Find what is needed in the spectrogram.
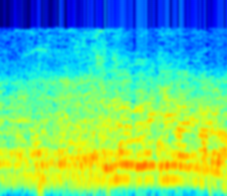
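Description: A crowd of men shouting and chattering, many voices overlapping, with one voice drawing out a long call in the second half.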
